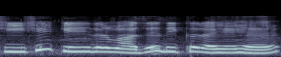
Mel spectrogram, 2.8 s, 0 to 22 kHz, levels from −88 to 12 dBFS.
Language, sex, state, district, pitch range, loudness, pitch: Hindi, female, Punjab, Pathankot, 225-290 Hz, -12 LUFS, 280 Hz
